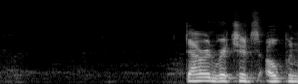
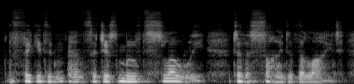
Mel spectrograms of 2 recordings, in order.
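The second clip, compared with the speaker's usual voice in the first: usual speaking voice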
